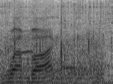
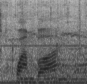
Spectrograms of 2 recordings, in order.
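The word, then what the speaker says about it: Kwambai: good athletes indeed James wambai I'm not sure whether he pronounce the k actually it's James Quan by personal best 210 impression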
